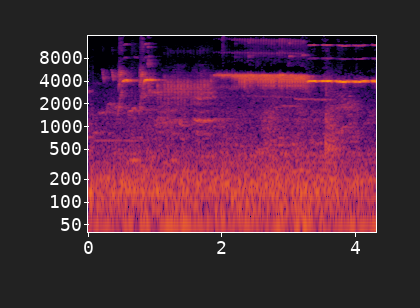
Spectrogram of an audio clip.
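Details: Indonesian hobby male canary, ready to be matched with a female, delivers quick high chirps, then a long rolling buzzy trill holding steady before shifting to a slightly lower pure whistle.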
